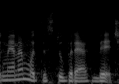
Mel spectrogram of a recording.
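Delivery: put-on angry voice. Acting out a boyfriend talking to his friends about his girlfriend: imitating an angry boyfriend. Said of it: "if he's angry".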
